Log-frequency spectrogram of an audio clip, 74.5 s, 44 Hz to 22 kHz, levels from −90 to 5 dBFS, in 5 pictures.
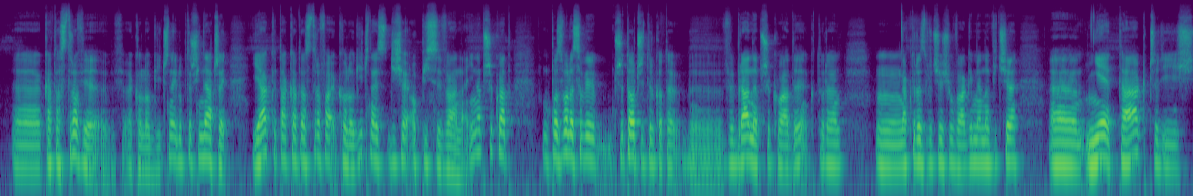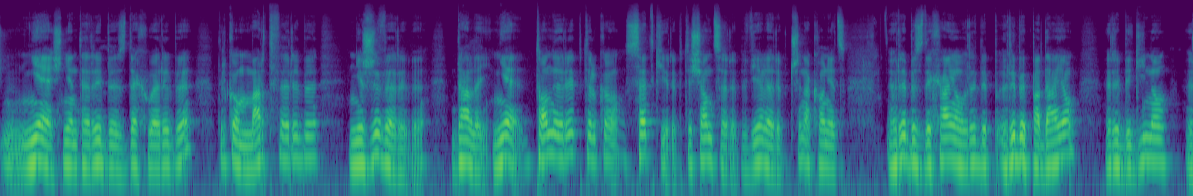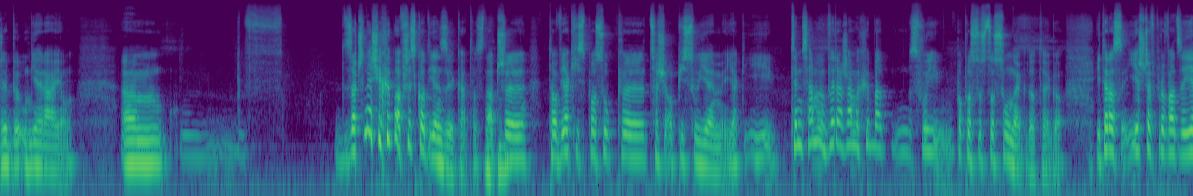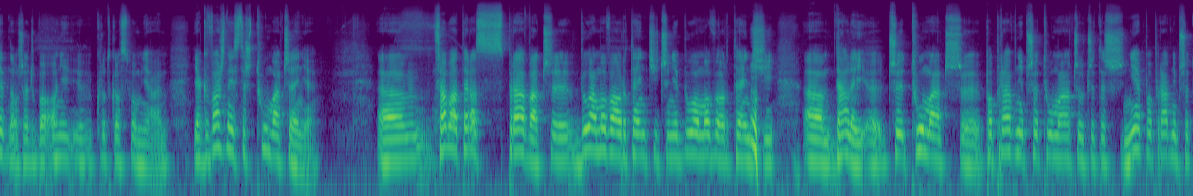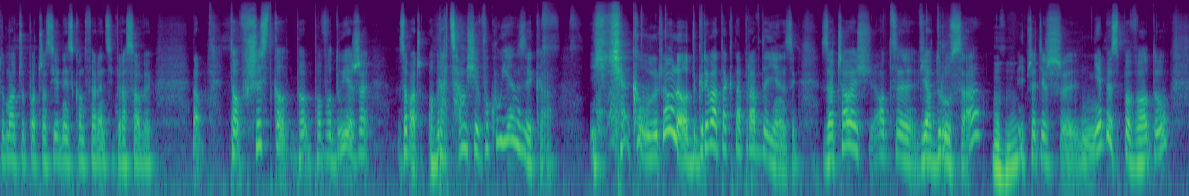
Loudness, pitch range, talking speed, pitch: -26 LUFS, 120-155 Hz, 130 wpm, 140 Hz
